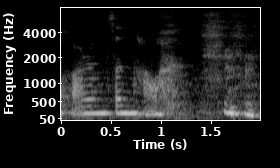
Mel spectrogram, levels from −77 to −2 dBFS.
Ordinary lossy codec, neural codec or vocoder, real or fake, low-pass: none; codec, 16 kHz, 8 kbps, FreqCodec, larger model; fake; 7.2 kHz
